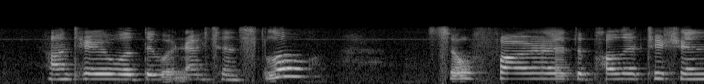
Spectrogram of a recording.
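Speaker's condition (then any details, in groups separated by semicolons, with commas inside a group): Ataxia; affects mouth and tongue coordination; diction sometimes unclear, swallowing difficulty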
